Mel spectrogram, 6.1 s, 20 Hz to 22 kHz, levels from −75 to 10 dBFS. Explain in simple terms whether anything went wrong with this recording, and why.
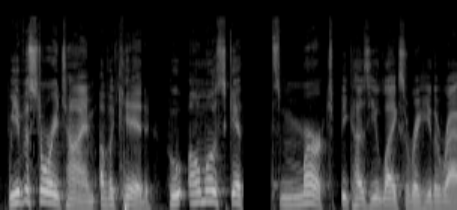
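The speech goes silent from 3.24 to 3.62 s, between "a kid who almost" and "murked because he likes": a playback stall, likely the player running short of data.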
